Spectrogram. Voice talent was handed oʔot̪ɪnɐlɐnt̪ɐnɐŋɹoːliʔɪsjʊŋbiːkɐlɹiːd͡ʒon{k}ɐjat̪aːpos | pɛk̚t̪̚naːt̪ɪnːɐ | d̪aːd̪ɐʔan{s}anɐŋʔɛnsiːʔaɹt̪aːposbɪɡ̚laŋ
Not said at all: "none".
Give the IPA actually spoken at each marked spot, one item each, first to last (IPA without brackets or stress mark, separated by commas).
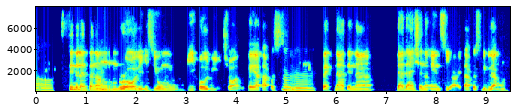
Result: k, ʃ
